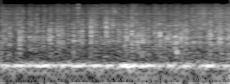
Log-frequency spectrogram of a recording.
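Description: A steady low hum under a rushing noise full of small crackles, growing slightly louder.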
